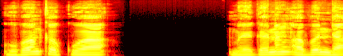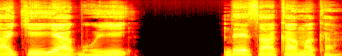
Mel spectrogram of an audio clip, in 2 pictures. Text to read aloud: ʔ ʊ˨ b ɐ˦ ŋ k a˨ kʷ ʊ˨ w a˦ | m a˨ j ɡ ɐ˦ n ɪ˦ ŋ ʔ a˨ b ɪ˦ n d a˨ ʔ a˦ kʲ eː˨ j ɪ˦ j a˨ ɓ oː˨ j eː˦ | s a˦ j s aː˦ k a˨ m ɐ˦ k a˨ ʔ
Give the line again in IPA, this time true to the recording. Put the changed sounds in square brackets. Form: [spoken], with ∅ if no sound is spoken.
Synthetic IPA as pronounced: ʔ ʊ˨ b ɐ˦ ŋ k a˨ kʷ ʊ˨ w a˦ | m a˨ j ɡ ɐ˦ n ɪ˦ ŋ ʔ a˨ b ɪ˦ n d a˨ ʔ a˦ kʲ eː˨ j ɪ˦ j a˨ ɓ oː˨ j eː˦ | [z] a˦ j s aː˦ k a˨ m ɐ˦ k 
